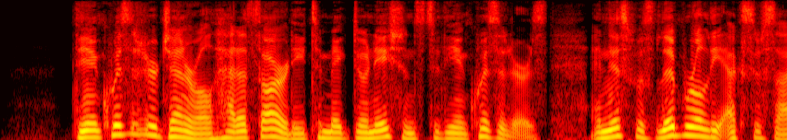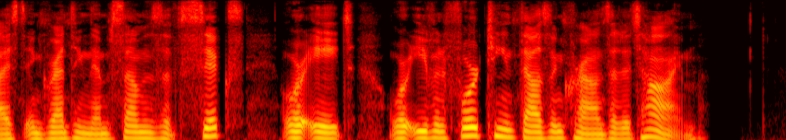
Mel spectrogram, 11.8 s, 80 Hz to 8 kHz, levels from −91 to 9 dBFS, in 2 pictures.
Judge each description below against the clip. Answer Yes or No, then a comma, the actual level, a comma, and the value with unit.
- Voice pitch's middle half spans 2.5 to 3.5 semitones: No, average, 4.1 semitones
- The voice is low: Yes, low, 130 Hz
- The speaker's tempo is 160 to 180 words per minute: Yes, average, 165 wpm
